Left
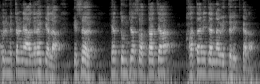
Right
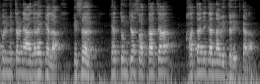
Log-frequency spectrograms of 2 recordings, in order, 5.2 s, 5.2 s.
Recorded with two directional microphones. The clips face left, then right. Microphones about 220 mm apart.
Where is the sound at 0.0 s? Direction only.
20° left (ahead or behind).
